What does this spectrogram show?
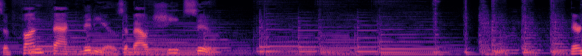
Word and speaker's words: Shih Tzu: The Shih Tzu, pronounced Shih Tzu, is one of the most popular dog breeds in the United States.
